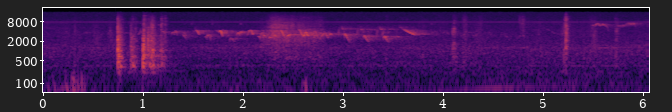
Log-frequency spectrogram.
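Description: A few sharp knocks about a second in. They are followed by a bird singing a quick run of high, descending chirps for about two seconds, with one more short chirp near the end.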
